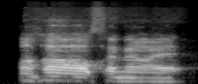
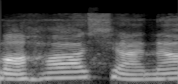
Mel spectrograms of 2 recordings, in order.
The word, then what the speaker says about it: മഹാശന: യുഗാവർത്തായ നമ നൈകമായയ നമ മഹാസനായ എന്റെ ബുക്കിലെ മഹാശനാ എന്നാണ് ഒരു മിനിറ്േ ആ മഹാസന തന്നെയാണ് ശരിയാ ശന മഹാശന എന്ന് തന്നെയാണ് രൂപം ശരിയാ മഹാശന മഹാസന അല്ല മഹാശന മഹാ അശനാണ് ശരിയാ ഞാൻ മഹാസന എന്ന്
